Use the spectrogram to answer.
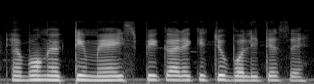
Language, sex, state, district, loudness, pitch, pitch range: Bengali, female, Assam, Hailakandi, -15 LUFS, 200 Hz, 190-210 Hz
